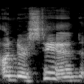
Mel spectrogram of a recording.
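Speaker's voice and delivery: voice breaking and cracking mid-line. Mid-rant about a show's writers, speaker's voice cracking. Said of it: "my voice cracked".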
